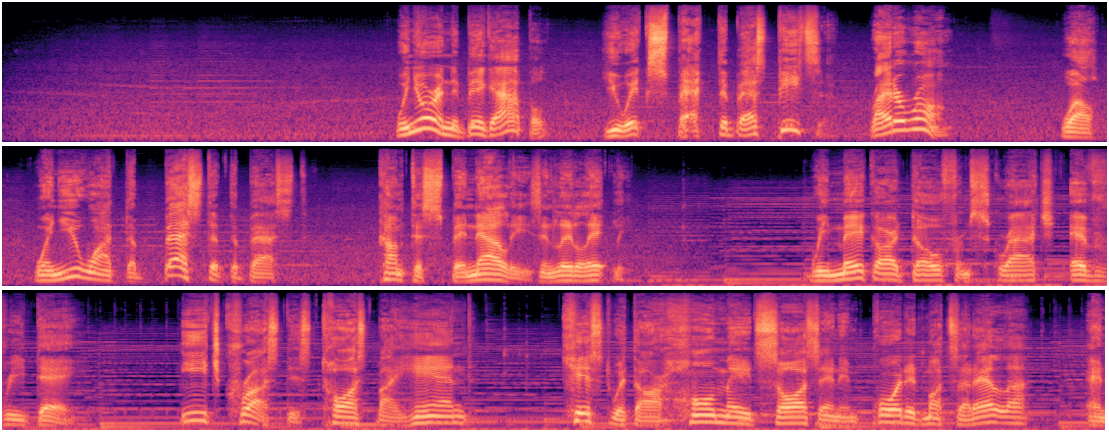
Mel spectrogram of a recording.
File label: NYC Accent; Omnivox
